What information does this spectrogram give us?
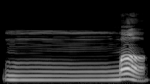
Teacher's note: Or ma, blocking it at the lips. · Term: nasal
